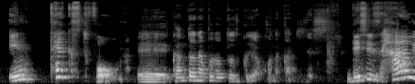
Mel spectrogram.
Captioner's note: speaking Japanese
